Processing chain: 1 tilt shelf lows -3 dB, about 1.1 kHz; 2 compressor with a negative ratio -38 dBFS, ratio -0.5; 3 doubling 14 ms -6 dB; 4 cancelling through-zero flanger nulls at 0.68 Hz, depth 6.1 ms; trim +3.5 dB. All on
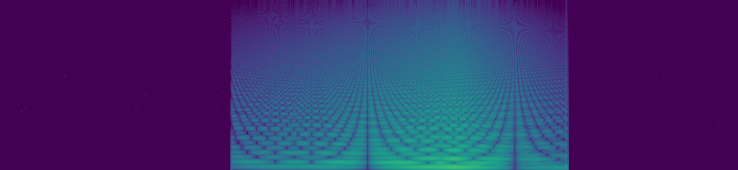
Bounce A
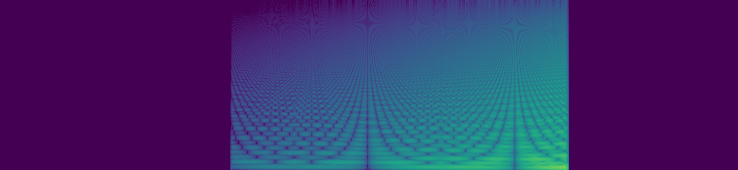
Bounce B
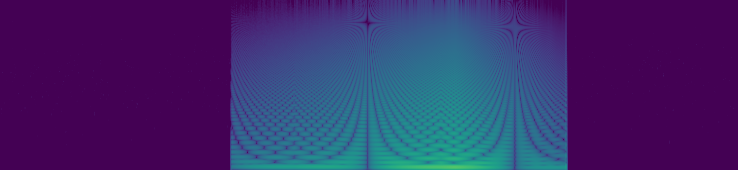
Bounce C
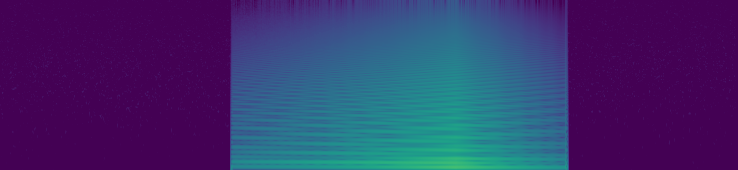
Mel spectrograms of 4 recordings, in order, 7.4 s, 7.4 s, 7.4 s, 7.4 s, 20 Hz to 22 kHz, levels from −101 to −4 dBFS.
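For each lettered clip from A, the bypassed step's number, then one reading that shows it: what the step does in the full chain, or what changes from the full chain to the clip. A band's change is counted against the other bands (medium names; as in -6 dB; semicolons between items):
2, crest factor change +2.5 dB; 3, 125 Hz band +4.0 dB; 4, 125 Hz band -1.5 dB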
